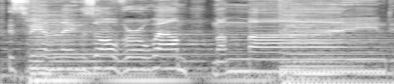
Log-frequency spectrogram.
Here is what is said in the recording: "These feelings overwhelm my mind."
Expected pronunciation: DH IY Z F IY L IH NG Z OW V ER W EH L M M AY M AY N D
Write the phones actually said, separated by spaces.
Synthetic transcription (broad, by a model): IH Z F IY L IH NG Z OW V ER W EH L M M AY M AY N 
